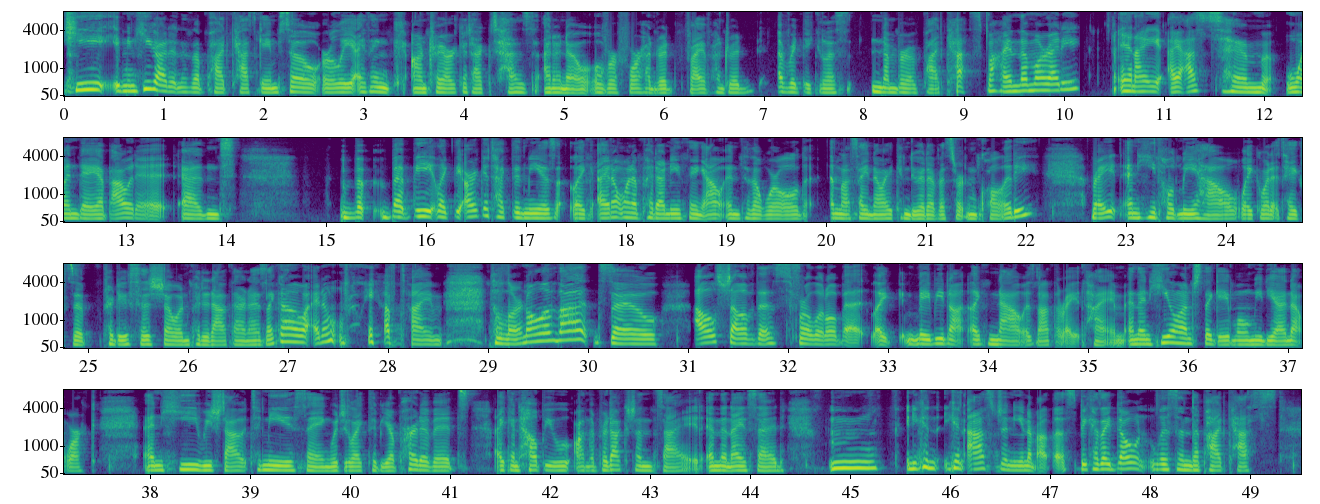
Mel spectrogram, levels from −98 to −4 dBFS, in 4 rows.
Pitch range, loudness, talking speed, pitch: 145-180 Hz, -22 LUFS, 210 wpm, 155 Hz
